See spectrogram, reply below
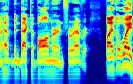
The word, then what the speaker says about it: Baltimore: Yeah, if you pronounced every letter, yes, that would be the pronunciation, but it's Ballmer.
